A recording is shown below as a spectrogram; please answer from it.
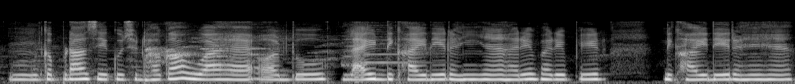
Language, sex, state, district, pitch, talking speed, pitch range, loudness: Hindi, female, Jharkhand, Garhwa, 230 Hz, 160 wpm, 225-235 Hz, -14 LUFS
